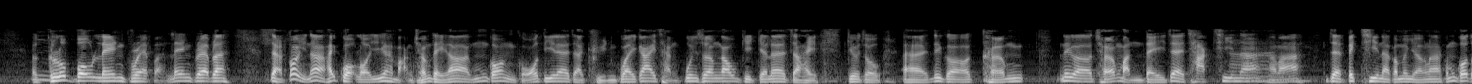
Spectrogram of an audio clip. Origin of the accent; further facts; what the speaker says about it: China; 因為我作為一個中國人啦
